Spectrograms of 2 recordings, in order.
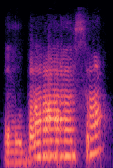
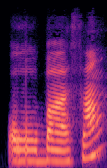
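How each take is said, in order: First: The vowel after 'b' is long. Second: The vowel after 'b' is short. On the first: It means grandmother. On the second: It means aunt.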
